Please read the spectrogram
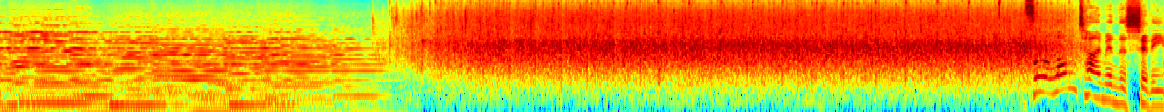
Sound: applause

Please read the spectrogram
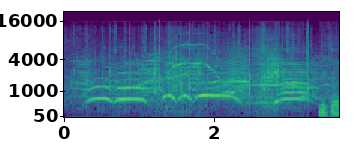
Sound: clapping, whistling

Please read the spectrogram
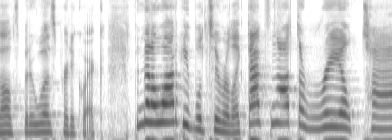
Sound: none

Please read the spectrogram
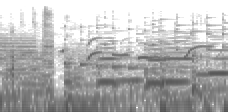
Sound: laughing

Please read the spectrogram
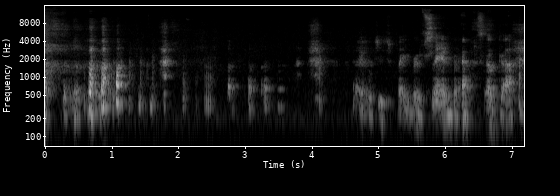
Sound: laughs

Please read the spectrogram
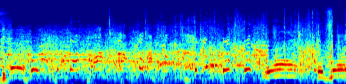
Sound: laughter; applause

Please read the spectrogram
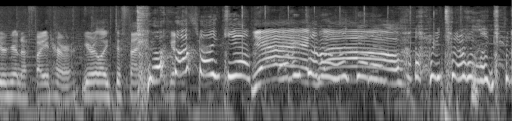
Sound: laughs

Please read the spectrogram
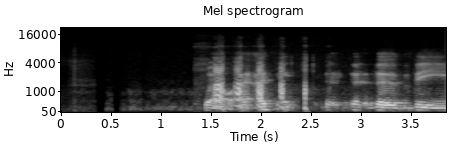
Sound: laughs

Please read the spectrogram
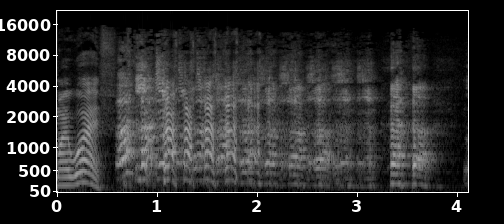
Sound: laughing

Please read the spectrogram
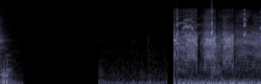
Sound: Forster’s tern colony calls

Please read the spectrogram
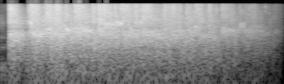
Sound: applause

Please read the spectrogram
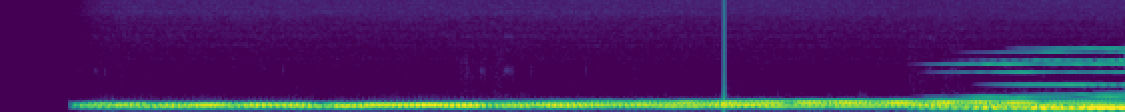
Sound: electronically-generated sound begins; with very soft metallic ambience fading in; another ambience fades in a bit louder

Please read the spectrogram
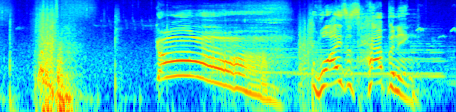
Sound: groaning

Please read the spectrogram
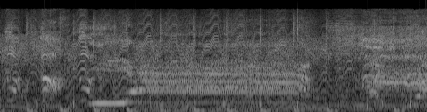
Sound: Peppino shouts; Scout screams

